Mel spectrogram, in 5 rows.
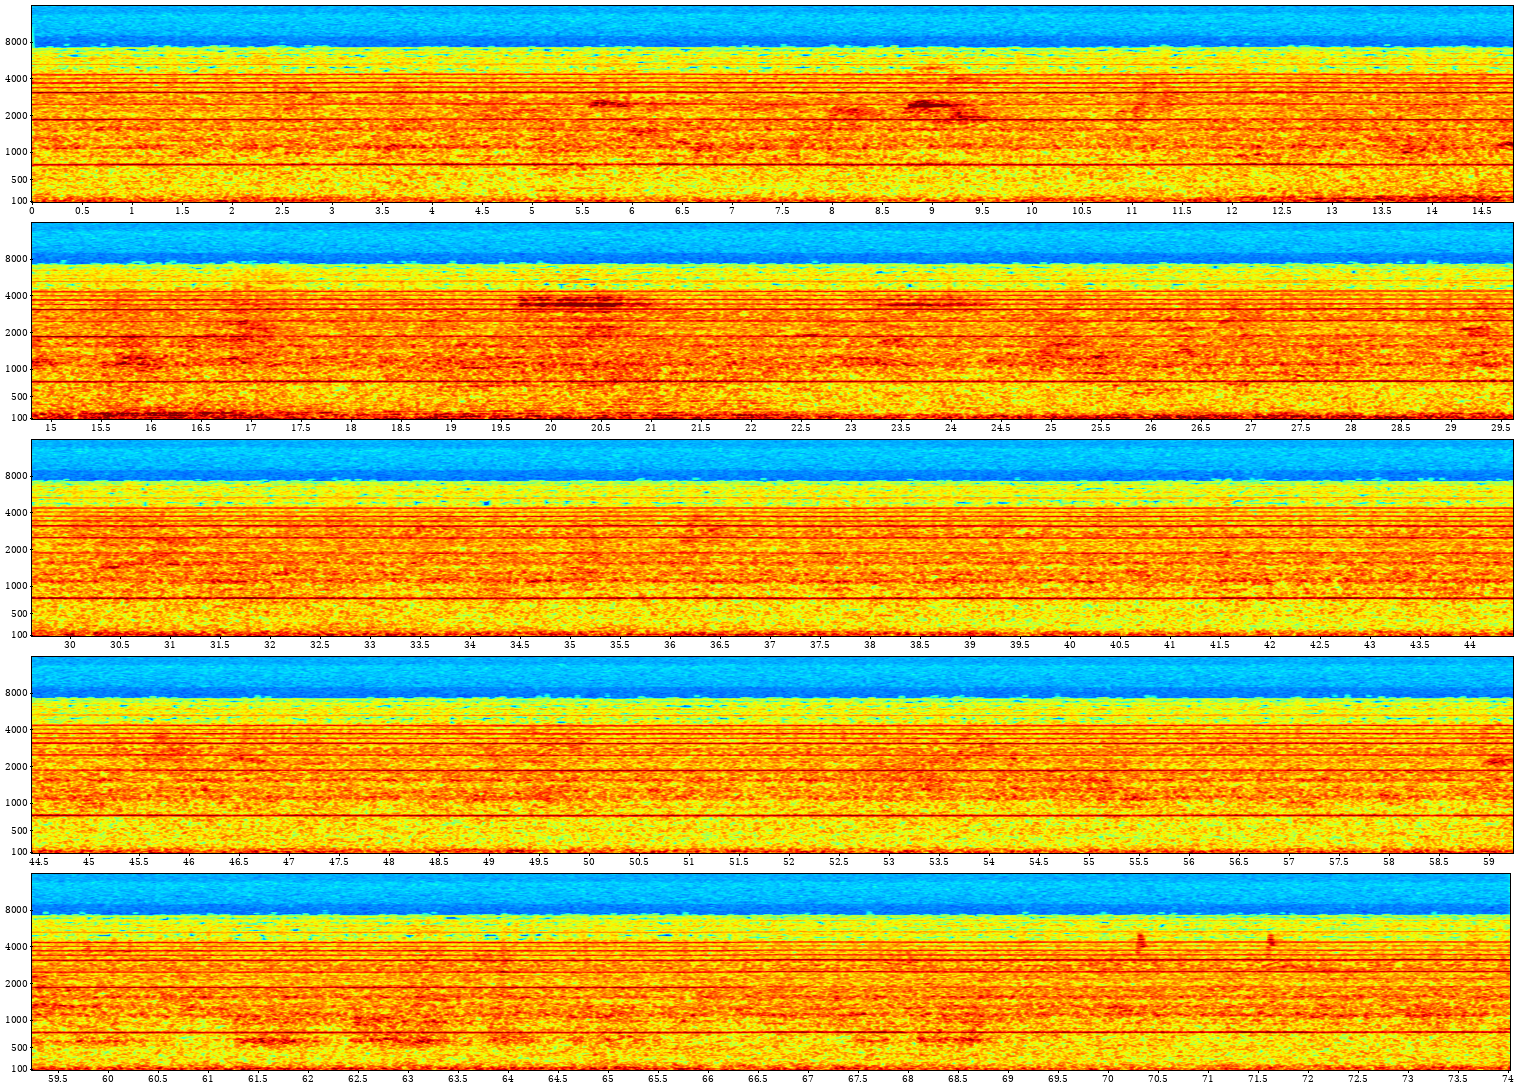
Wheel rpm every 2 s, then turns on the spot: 0, 0, 0, 0, 0, 0, 0, 0, 0, 0, 0, 0, 0, 0, 0, 0, 0, 0, 0, 0, 0, 0, 0, 0, 0, 0, 0, 0, 0, 0, 0, 0, 0, 0, 0, 0, 0.
none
